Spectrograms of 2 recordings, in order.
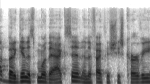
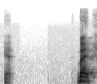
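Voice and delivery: usual speaking voice

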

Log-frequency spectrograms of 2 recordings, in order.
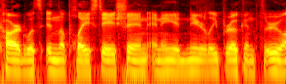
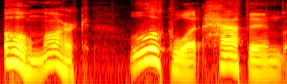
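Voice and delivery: mock surprise; 3 dB louder, much slower than usual. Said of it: "Jeremy just acts so surprised where he's like".

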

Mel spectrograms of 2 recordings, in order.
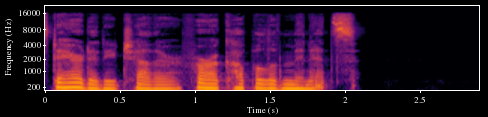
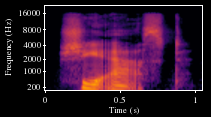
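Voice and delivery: plain reading voice

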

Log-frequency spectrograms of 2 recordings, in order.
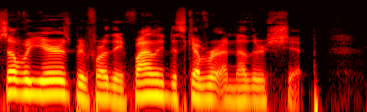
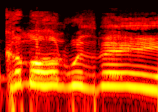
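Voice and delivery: mock rescuer; 10 semitones higher, 6 dB louder, slower than usual. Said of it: "he's like".

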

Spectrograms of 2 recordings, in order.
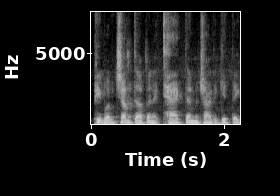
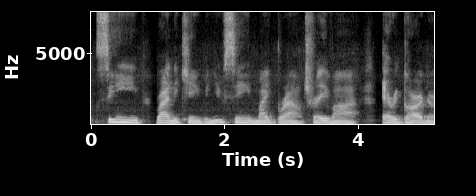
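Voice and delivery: usual speaking voice

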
